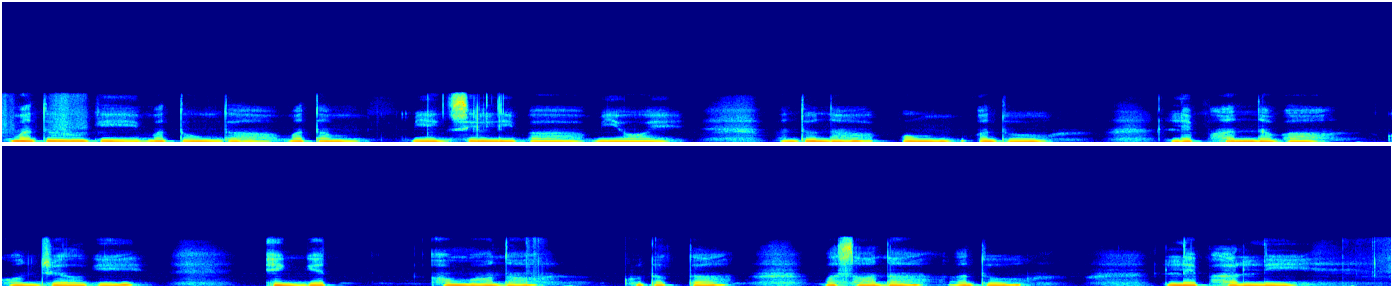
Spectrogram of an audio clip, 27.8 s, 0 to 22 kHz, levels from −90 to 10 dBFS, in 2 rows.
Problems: background sounds at intervals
